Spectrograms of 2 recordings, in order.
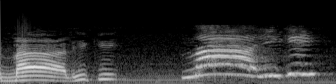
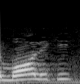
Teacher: اگر کوئی پڑھ دے مولکی تو یہ غلط ہے. کیوں کہ میم جو ہے یہ باریک پڑھا جانے والا حرف ہے، اس کی وجہ سے الف بھی باریک ہوگا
